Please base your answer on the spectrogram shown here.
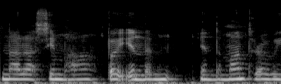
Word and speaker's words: Narasimha: So for example, Narasimha, it's actually pronounced Narasimha, but in the mantra we use Narasimha.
